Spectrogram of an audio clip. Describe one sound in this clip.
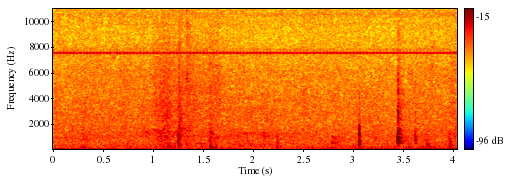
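A small dog scrambles and rustles on a fabric bed.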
